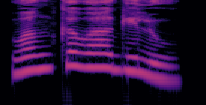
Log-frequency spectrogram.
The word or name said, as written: ವಂಕವಾಗಿಲು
